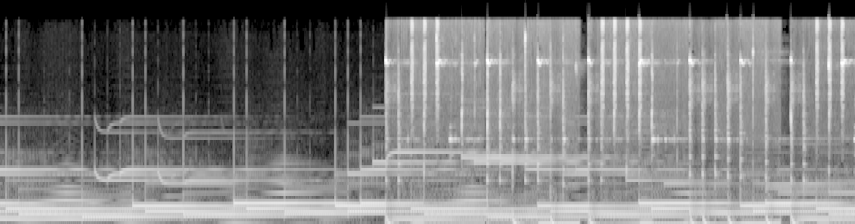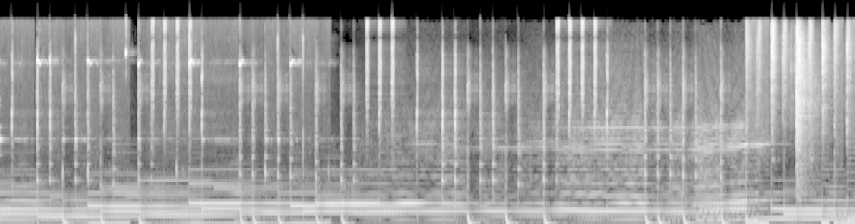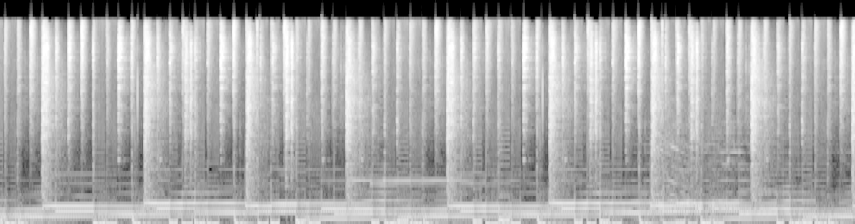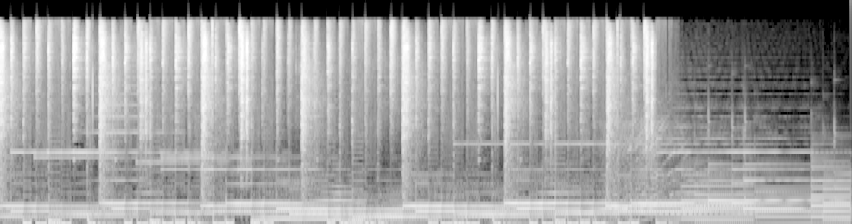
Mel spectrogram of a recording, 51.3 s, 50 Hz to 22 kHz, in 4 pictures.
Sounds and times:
Music: 0:00.0 - 0:51.2.

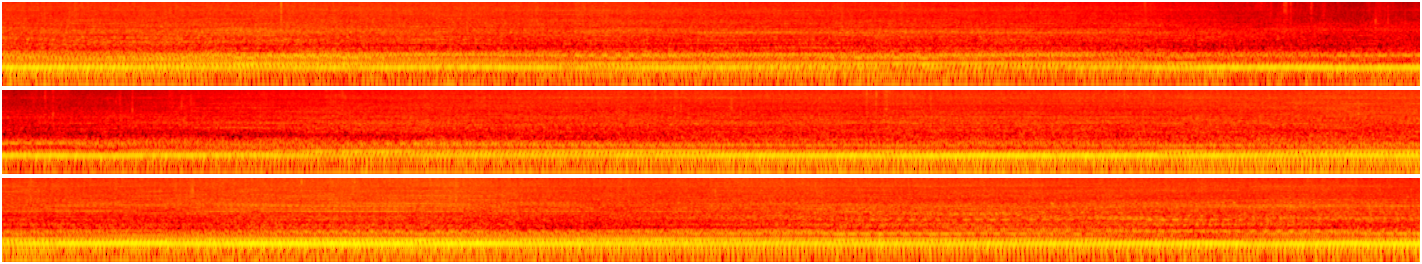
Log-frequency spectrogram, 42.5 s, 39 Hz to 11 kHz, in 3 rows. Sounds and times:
Car: 0:00.0 - 0:42.5.

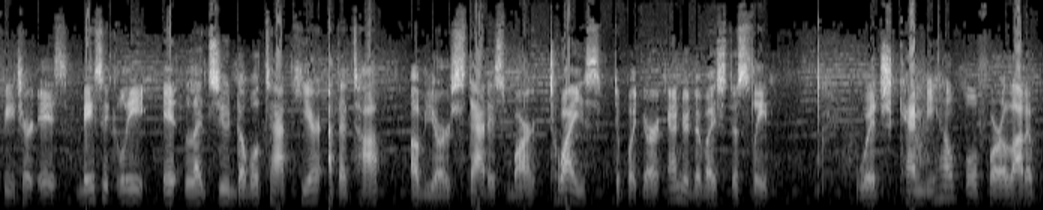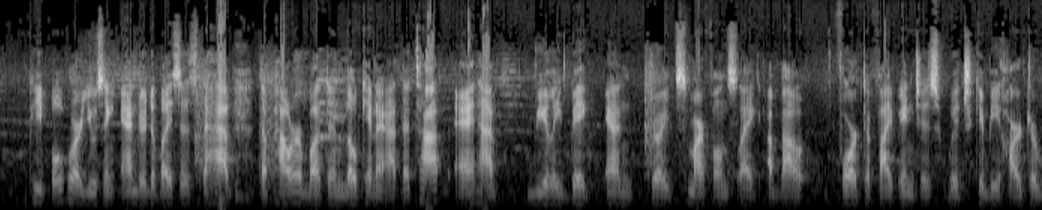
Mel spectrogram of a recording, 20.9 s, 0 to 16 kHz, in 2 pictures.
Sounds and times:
Speech: 0:00.0 - 0:07.7, 0:08.6 - 0:20.8.

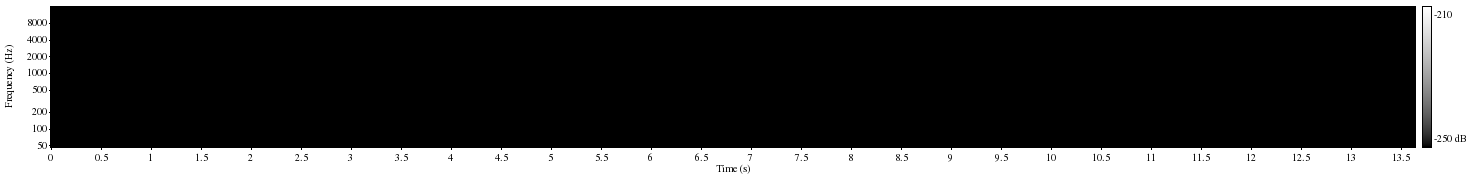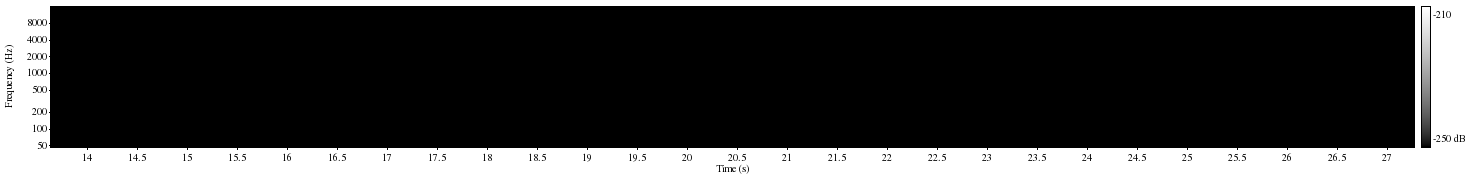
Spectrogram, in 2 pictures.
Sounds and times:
Music: 0:00.0 - 0:27.2.

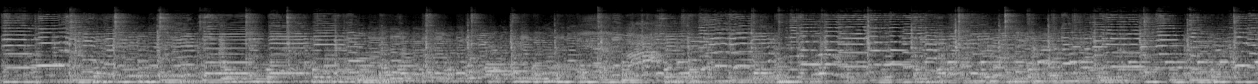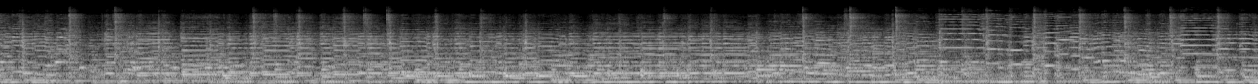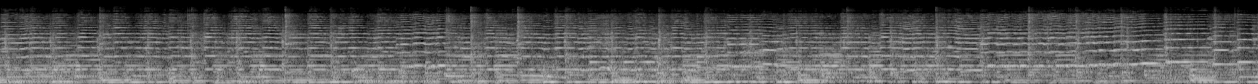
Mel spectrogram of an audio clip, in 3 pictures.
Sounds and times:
Violin, fiddle: 0:00.0 - 0:37.7.

